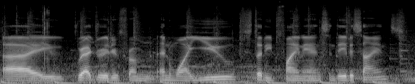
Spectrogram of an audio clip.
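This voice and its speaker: Deep, flat-voiced young man. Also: unhurried, over music. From Dominican Republic, raised in Brooklyn. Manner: brief self-introduction. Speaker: panelist.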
